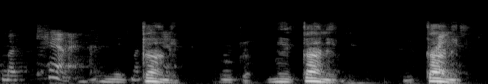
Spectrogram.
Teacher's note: has the stress on the second syllable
